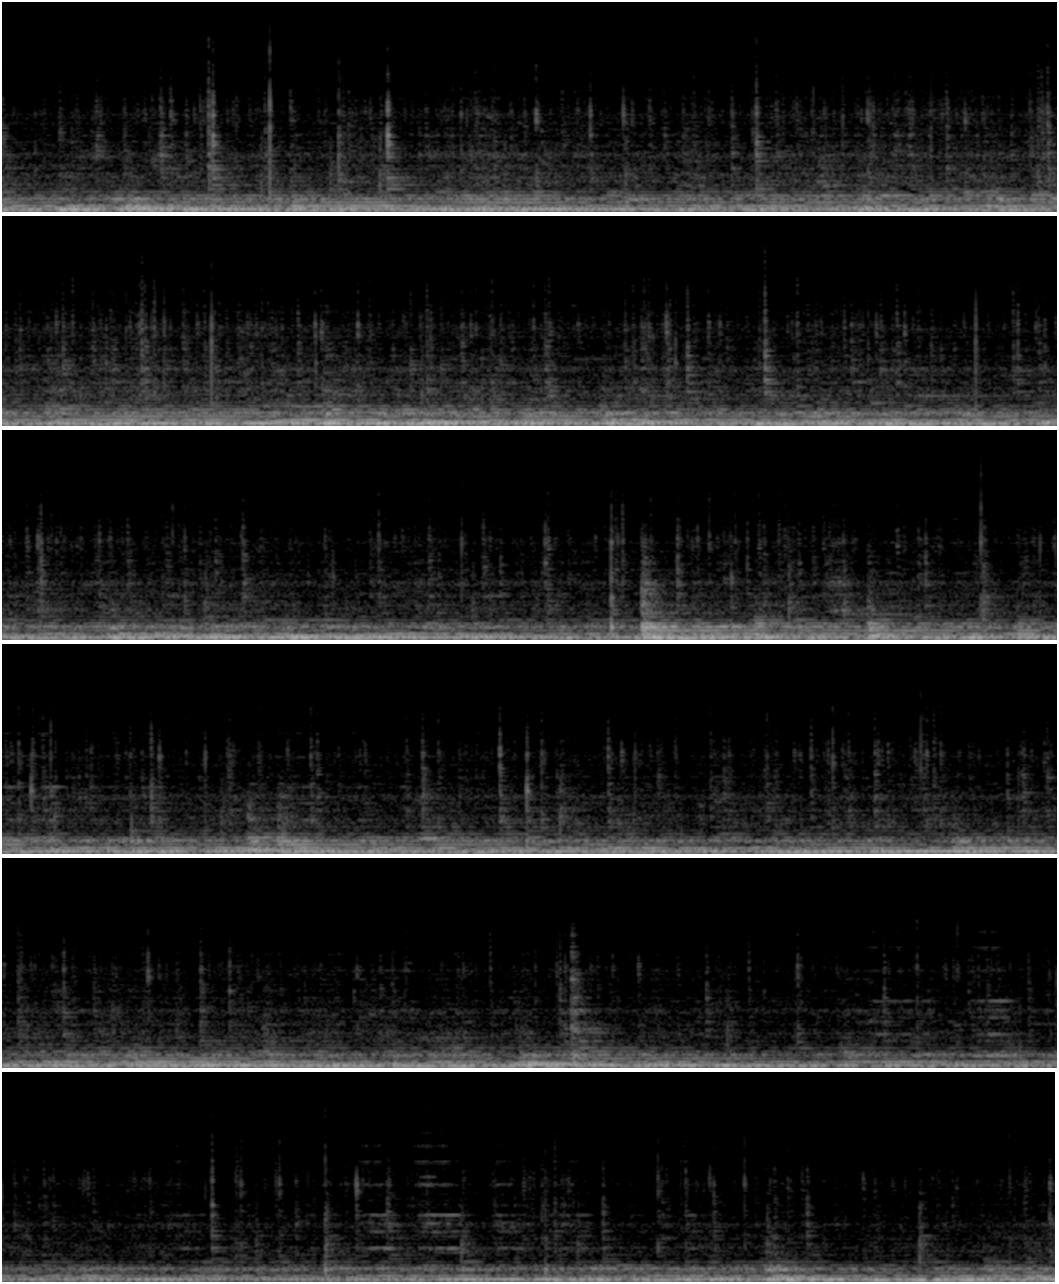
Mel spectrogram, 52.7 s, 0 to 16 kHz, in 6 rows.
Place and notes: Parallel sonic worlds: Millennium Bridge deep drone, Thames Embankment, London, UK - Millenium Bridge wires resonating in rain
Drops often hit on, or very close to, the mics. People are still walking past but the wet dampens their footsteps. At one point a large group of school kids come by, some squeaking their trainers on the wet metal surface. There is a suspicion of some of their voices too.
England, United Kingdom, 20 May 2022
